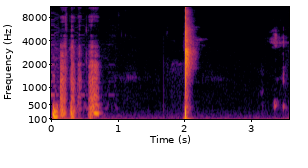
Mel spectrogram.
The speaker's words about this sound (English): That didn't sound right. Early. Yeah. Yeah. Did you clap a second too early, or was your timer no, a second I too clapped early? A second too early.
